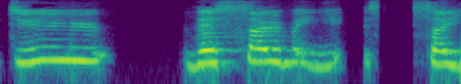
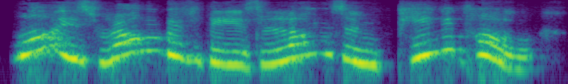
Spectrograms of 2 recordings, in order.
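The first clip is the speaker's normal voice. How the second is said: exasperated; 9 semitones higher than usual. Retold or imitated. Exasperated retelling.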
